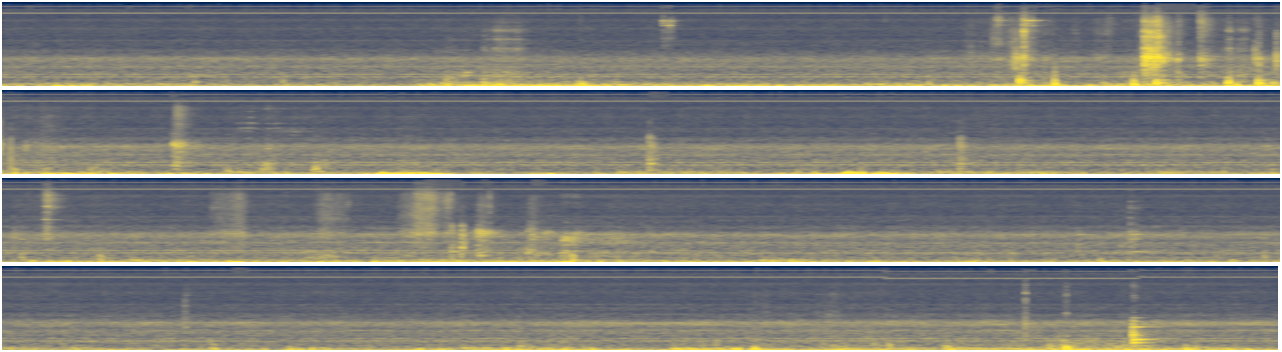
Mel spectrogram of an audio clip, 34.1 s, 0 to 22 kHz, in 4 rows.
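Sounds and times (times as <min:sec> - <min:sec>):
low background hum: 0:00.0 - 0:34.0
objects clicking and knocking: 0:06.4 - 0:09.0.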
